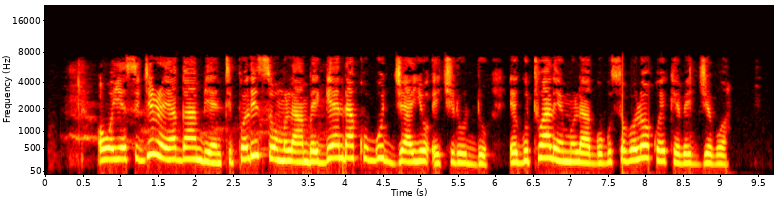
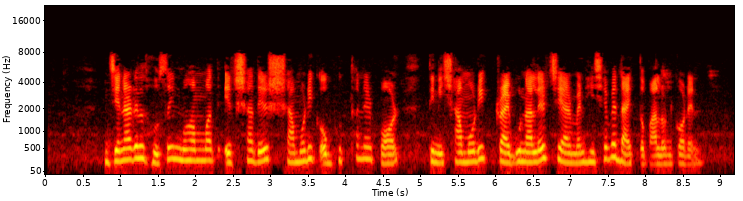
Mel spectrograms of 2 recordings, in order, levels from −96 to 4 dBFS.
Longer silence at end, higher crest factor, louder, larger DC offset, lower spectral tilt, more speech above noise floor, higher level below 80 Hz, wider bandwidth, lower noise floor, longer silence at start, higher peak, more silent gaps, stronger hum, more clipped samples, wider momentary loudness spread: first, 0.6 s vs 0.45 s; second, 12 dB vs 20 dB; first, -14 LUFS vs -30 LUFS; neither; first, -5 dB/octave vs -3.5 dB/octave; first, 55 dB vs 35 dB; first, -54 dBFS vs -68 dBFS; about the same, 7.6 kHz vs 8.2 kHz; about the same, -68 dBFS vs -65 dBFS; second, 0.4 s vs 0.8 s; first, -2 dBFS vs -10 dBFS; neither; neither; neither; second, 7 LU vs 10 LU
